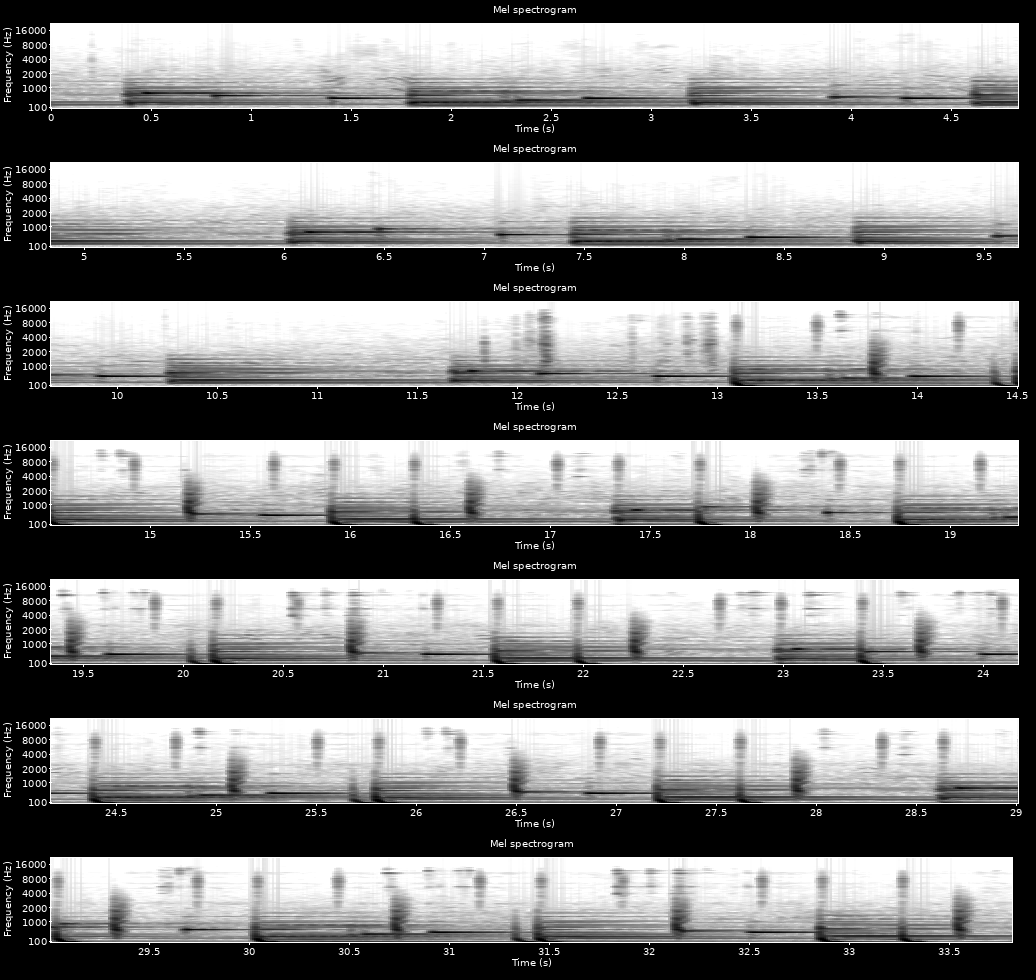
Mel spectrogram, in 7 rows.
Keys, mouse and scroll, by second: 1.2 middle click, 2.1 typing, 2.6-2.9 scroll down 1, 2.9 middle click, 4.5-4.8 typing, 6.5 typing, 8.2 middle click, 9.9-10.6 typing, 12.2 middle click, 12.9 scroll down 1, 13.3 middle click, 19.2 typing, 20.5 typing, 25.8 double click, 27.1 typing, 28.6-29.9 typing, 31.2 typing, 31.8 scroll down 1, 32.5-33.4 typing.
